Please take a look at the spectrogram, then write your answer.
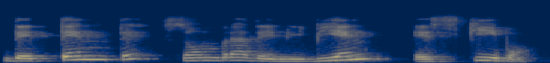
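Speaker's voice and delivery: "Detente, sombra de mi bien, esquivo" with TEN, BIEN and QUI stretched; chant-like beat on TEN, BIEN, QUI in "Detente, sombra de mi bien, esquivo"; three marked accents. Shown as a demonstration. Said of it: "Tenemos tres acentos en ese patrón rítmico".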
